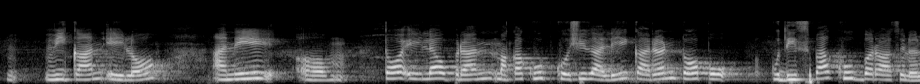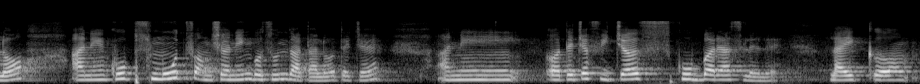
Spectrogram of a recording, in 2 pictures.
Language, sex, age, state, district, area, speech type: Goan Konkani, female, 18-30, Goa, Murmgao, urban, spontaneous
